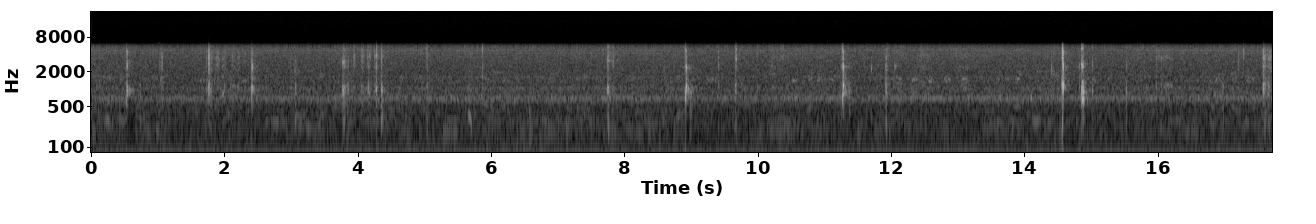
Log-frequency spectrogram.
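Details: Infant hiccups: brief sharp clicks recurring irregularly over a quiet hum.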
